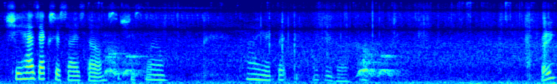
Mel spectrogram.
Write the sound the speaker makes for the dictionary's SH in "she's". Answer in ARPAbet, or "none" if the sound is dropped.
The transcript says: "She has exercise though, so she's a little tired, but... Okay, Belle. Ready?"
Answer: SH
